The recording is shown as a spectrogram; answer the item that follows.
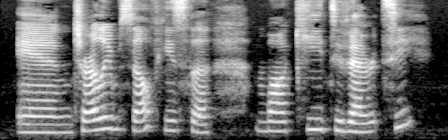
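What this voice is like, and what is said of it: Fancy put-on English accent. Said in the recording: “I don't know why I said that with an English accent. ... Because it's fancy.”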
